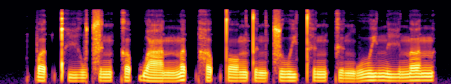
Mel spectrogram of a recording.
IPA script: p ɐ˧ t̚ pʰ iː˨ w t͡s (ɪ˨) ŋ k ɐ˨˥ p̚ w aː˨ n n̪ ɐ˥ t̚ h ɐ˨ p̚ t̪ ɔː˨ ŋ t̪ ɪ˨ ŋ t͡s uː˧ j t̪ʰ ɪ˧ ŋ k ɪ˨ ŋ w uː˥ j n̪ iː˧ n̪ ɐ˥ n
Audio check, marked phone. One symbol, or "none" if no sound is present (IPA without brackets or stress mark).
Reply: ɪ˧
